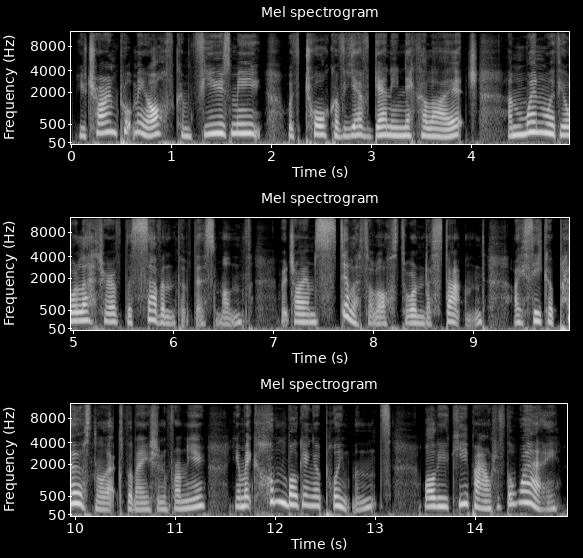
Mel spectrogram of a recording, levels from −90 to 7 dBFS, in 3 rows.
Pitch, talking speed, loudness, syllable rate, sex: 215 Hz, 205 wpm, -19 LUFS, 5.4 syllables/s, female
